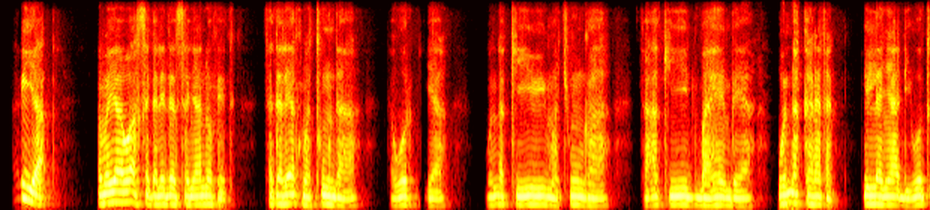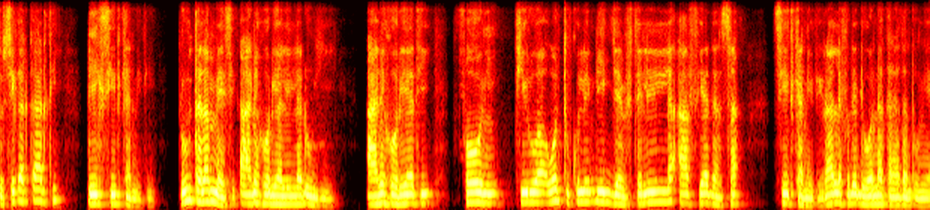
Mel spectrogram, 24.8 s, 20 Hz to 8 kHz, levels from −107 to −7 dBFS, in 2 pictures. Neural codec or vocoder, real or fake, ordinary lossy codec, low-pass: none; real; Opus, 16 kbps; 7.2 kHz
